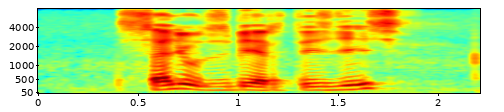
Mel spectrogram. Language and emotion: Russian, neutral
